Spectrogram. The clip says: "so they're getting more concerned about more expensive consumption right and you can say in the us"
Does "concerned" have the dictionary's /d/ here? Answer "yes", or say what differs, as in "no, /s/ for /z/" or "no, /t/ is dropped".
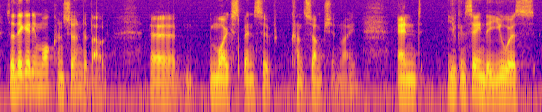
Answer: yes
